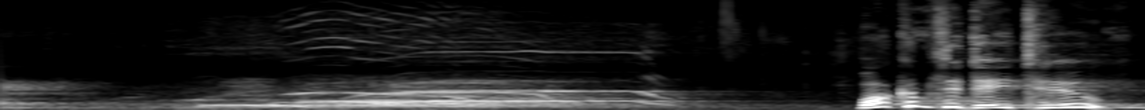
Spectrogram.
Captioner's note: cheering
